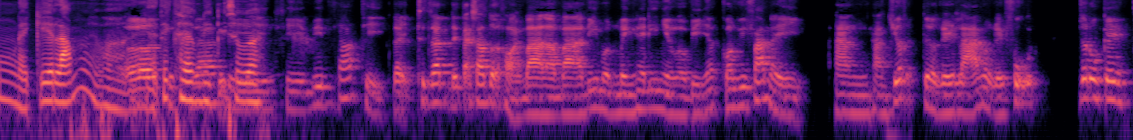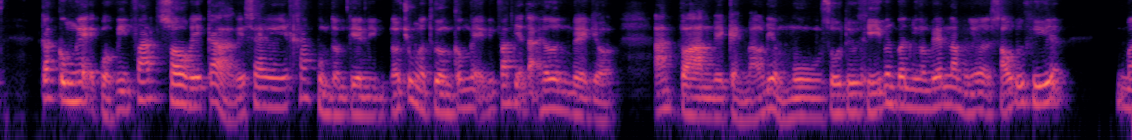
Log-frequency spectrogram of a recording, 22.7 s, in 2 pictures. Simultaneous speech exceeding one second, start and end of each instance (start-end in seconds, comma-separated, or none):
1.1-2.6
